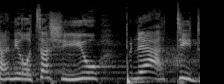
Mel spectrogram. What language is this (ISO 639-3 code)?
heb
